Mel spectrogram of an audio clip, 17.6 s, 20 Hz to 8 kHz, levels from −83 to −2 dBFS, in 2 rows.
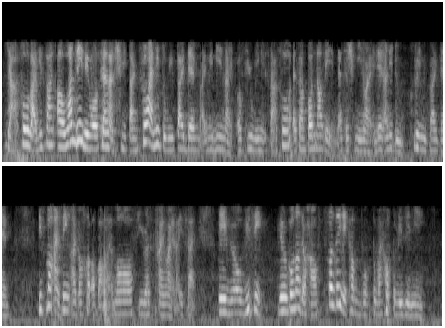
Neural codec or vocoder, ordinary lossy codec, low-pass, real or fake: codec, 16 kHz in and 24 kHz out, 1.1 kbps, FireRedTTS-2 codec; AAC, 16 kbps; 7.2 kHz; fake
